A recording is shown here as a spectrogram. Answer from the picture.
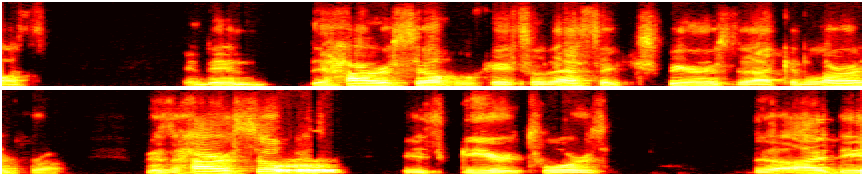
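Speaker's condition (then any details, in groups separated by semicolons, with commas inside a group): No condition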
